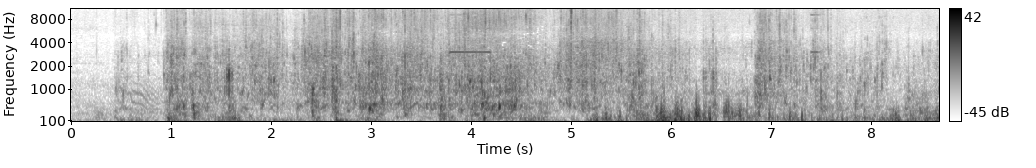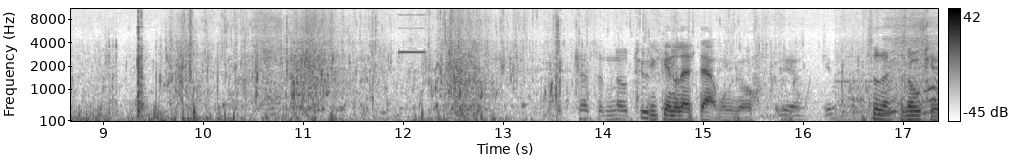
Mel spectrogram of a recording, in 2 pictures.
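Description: Water sloshes against a boat's hull.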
